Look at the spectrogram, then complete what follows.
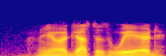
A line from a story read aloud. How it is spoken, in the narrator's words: Cabrillo growled at Pitt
